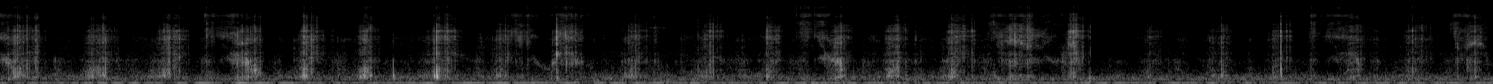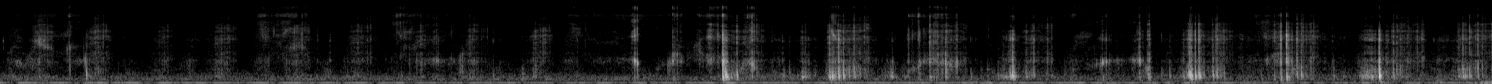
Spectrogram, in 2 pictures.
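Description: Close-miked chewing of hard charcoal: a steady run of gritty crunches as the mouthful is ground down. The bites get louder and sharper about two-thirds of the way through.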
